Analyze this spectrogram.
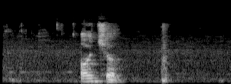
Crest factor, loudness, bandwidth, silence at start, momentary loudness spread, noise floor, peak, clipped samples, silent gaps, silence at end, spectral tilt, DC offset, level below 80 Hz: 20 dB; -15 LUFS; 10 kHz; 0.1 s; 25 LU; -45 dBFS; -2 dBFS; under 0.1%; none; 0.6 s; -3.5 dB/octave; under 0.1%; -60 dBFS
